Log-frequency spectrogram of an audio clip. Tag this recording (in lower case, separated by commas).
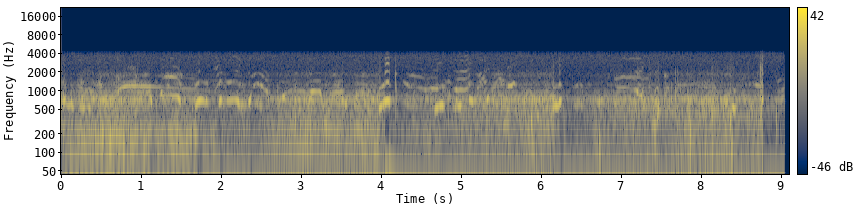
vehicle, boat, speedboat, speech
